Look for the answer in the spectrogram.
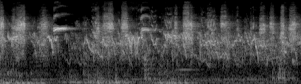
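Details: Short spell of Australian budgerigar chirping, bright high tweets and a thin whistled note over a steady bed of crowded chatter.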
